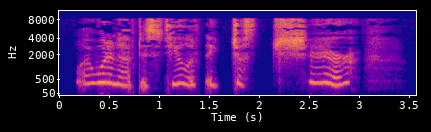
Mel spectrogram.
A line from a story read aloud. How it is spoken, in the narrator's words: the boy said plaintively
